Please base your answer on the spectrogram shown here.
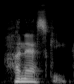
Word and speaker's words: honesuki: I have looked at so many videos in how people from Japan pronounce honuki and it's heski.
